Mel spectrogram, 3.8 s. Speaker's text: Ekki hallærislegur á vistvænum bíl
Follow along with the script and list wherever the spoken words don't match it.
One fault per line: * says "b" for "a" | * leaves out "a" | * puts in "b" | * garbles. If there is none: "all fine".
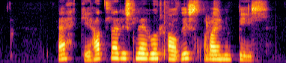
all fine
